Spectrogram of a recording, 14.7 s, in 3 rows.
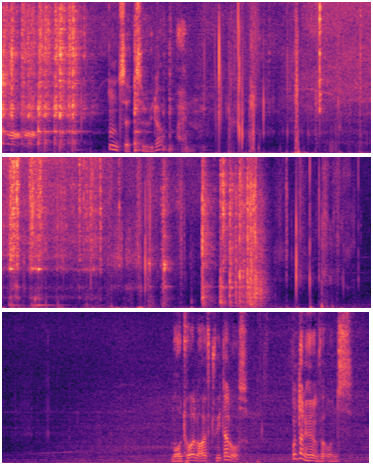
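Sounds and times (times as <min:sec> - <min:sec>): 
pan scraping and clinking knocks: 0:00.0 - 0:08.5
speech: 0:01.4 - 0:02.7, 0:12.2 - 0:14.6
food sizzling in a swirled pan: 0:02.7 - 0:06.8.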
